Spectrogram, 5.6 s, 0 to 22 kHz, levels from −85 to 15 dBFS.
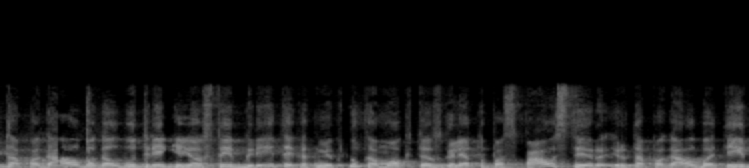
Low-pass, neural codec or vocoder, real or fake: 10.8 kHz; none; real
